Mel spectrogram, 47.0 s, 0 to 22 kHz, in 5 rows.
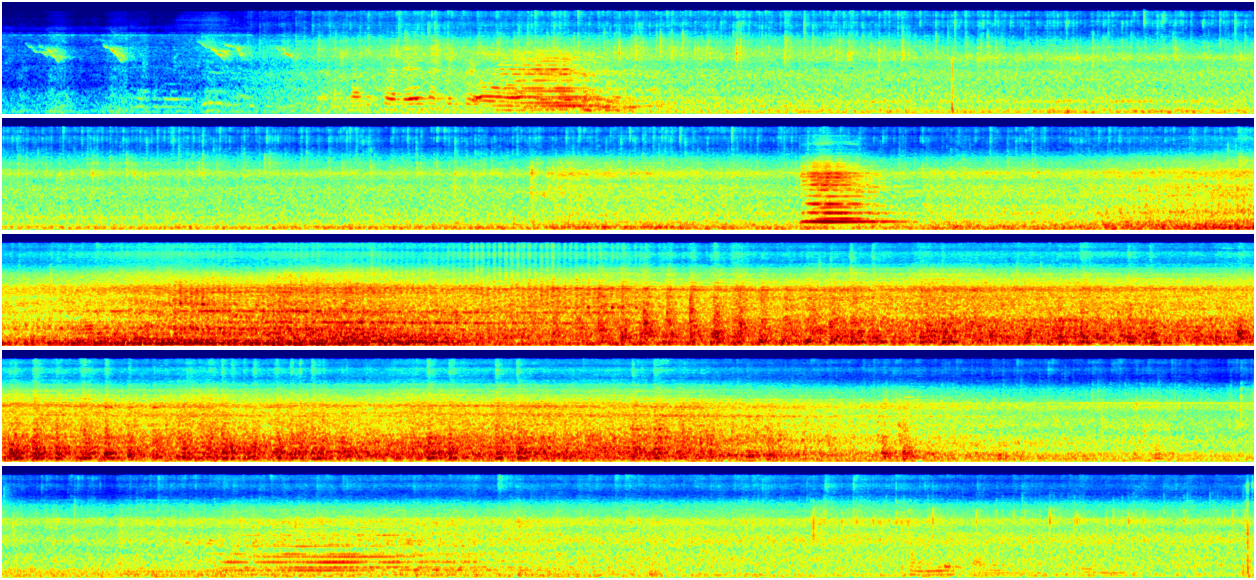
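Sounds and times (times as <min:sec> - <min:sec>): faint train horn: 0:03.6 - 0:05.0, 0:15.3 - 0:16.4, 0:39.0 - 0:41.6
diesel locomotive rumble: 0:12.7 - 0:41.4
train wheels clattering over rail joints: 0:22.6 - 0:33.3.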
